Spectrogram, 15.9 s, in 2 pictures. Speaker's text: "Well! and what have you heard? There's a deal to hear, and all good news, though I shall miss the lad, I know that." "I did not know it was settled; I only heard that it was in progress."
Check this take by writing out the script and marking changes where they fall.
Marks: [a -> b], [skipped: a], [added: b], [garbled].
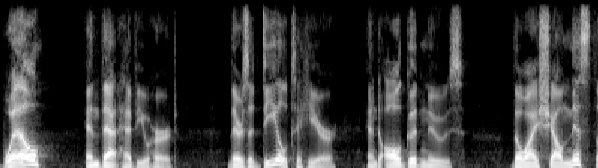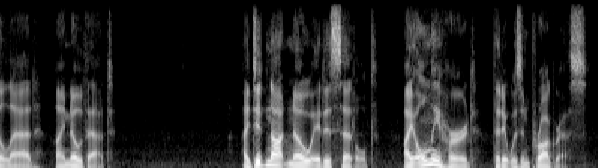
"Well! and [what -> that] have you heard? There's a deal to hear, and all good news, though I shall miss the lad, I know that." "I did not know it [was -> is] settled; I only heard that it was in progress."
